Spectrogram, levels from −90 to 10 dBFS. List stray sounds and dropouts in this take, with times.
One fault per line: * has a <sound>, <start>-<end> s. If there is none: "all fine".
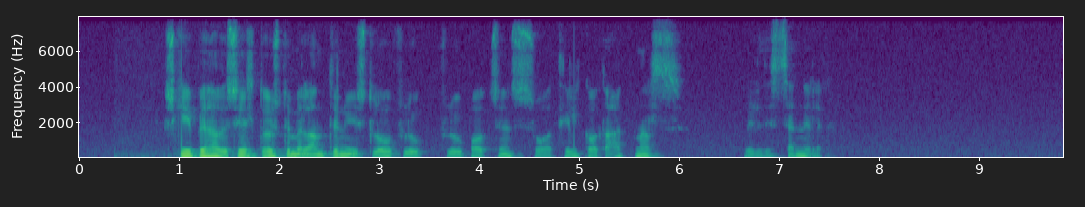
all fine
